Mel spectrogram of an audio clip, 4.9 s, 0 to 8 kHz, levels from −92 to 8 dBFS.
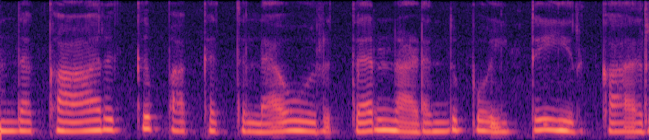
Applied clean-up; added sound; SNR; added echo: none; none; none; none.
